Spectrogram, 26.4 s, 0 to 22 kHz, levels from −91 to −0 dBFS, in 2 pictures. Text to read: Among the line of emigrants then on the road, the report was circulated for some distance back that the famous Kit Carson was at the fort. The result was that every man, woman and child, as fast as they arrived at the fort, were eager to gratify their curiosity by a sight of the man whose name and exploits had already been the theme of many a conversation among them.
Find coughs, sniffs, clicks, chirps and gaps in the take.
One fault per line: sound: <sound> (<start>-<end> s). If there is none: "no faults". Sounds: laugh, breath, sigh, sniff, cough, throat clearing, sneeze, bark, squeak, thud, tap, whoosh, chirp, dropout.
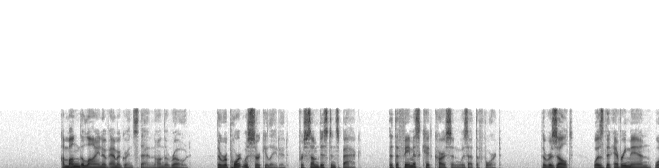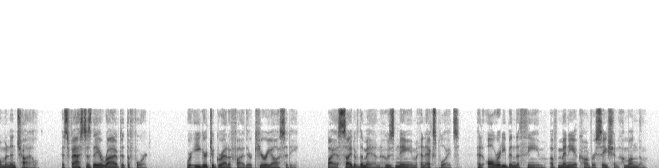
no faults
